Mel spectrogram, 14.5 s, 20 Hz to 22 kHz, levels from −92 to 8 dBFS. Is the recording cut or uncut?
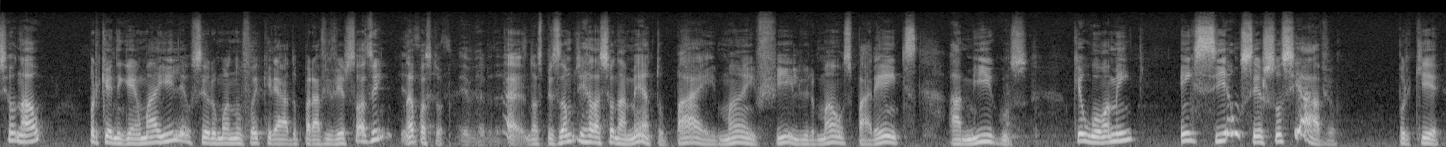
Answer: uncut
